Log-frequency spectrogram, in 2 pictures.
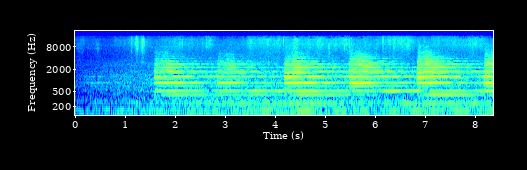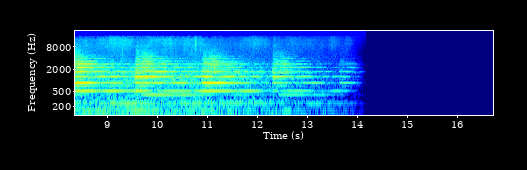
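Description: A large cast bronze church bell, the 1860 Meneely bell tuned close to A-flat, ringing repeatedly. It strikes about ten times, roughly once every second and a half, each stroke ringing on over a low steady rumble. The sound fades in at the start and cuts off sharply near the end.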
